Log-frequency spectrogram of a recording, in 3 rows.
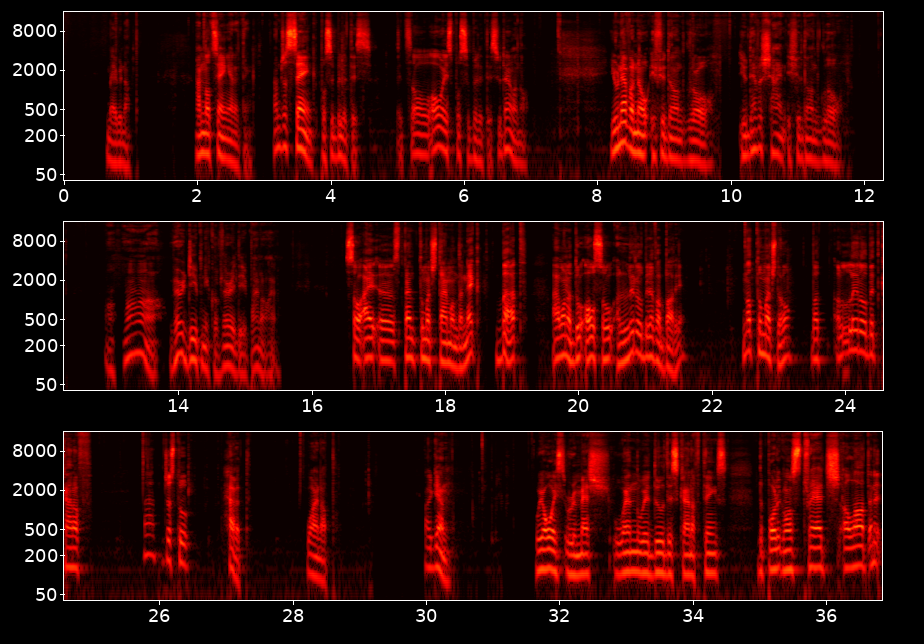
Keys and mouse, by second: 9.6 1, 10.8-26.1 shift+drag, 11.6 2, 15.1 g, 18.3 g, 28.9 ctrl+r, 29.8-36.8 alt+drag, 30.8 6.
